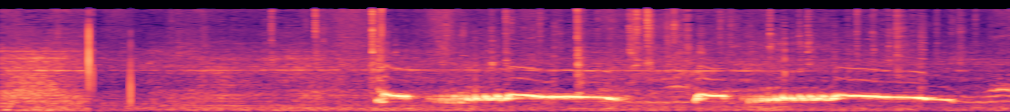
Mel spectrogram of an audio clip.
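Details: Captive doves, a white albino dove against a local dove, nodding and "laughing" during a routine training session: two long, soft, low, gently wavering rolling coos of about two seconds each, with faint clicks in the background.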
